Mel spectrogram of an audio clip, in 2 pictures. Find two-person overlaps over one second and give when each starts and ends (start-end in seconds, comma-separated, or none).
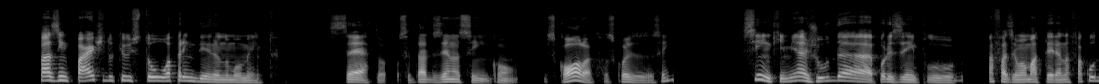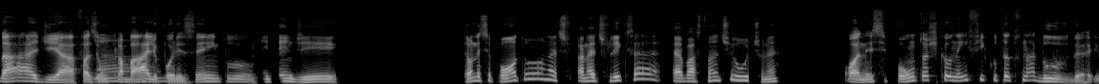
none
